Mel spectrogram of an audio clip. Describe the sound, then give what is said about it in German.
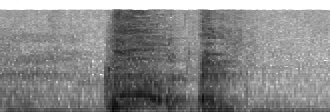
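A person clears their throat and coughs twice in quick succession, two short, rough bursts, with faint background hum and no talking. “Entschuldigung, ich muss mich kurz räuspern, husten, Achtung.”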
